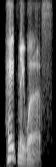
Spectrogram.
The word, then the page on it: Halfpennyworth: British English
